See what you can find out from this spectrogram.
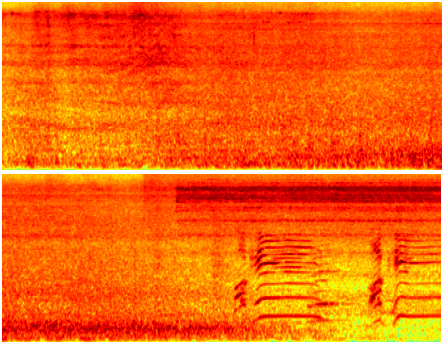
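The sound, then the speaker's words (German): A train arrives: broad rumbling swells, peaks midway, then eases off, and high, stacked squealing tones break in near the end. “Na, da ist er ja, der Zug.”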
